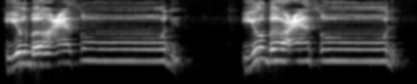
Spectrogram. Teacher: बा साकिन है, यहाँ पर हमने कलकला करके पढ़ना है और यहाँ पर हमने ज़बर को जज़म से बदल देना है।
